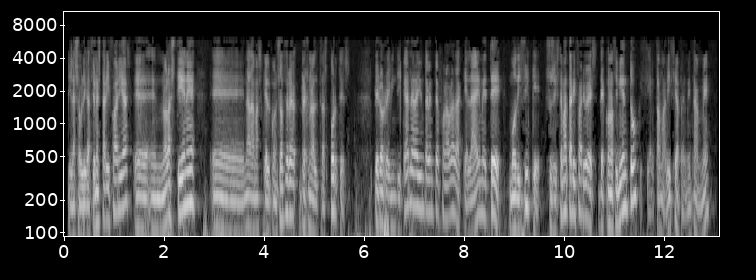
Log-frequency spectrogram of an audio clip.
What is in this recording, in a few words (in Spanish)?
noticias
